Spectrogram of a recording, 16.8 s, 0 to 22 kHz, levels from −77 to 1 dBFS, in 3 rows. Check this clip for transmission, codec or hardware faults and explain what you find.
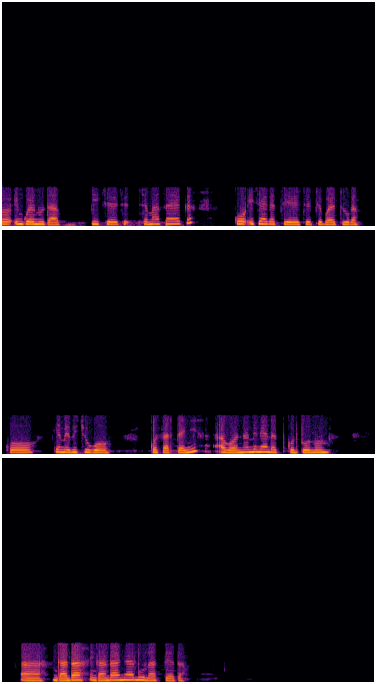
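There's one fault here, and it runs through the whole clip: G.726 ADPCM coding, with plainly audible damage. The speech sounds like it went through a telephone-grade ADPCM codec at a low rate, which fits 24 kbit/s. Each sample is sent as just a few bits of difference from an adaptive prediction, so the quantising error is coarse. You hear it as a harsh, rasping hiss that rises and falls with the speech level. The band also stops at 3.9 kHz, so nothing above that gets through.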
